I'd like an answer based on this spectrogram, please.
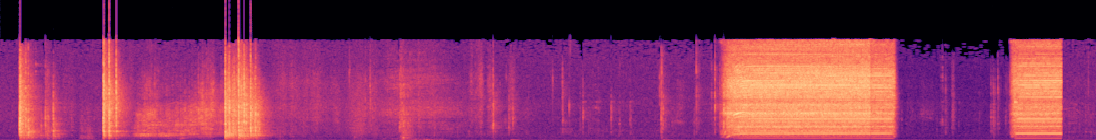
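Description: Cordless electric screwdriver running twice, a run of about a second and a half and then a short half-second burst, backing out screws to take out the old crawler motor. A few sharp clacks of plastic and metal parts being handled come in the first couple of seconds.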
